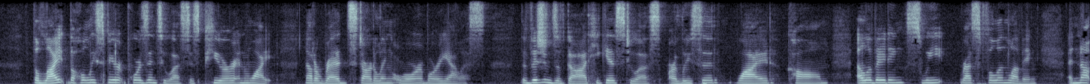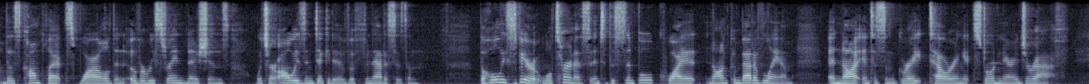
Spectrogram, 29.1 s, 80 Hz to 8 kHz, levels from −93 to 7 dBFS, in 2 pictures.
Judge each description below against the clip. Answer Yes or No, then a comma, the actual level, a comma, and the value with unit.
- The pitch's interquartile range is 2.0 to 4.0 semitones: Yes, narrow, 2.4 semitones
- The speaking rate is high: No, average, 145 wpm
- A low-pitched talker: No, high, 210 Hz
